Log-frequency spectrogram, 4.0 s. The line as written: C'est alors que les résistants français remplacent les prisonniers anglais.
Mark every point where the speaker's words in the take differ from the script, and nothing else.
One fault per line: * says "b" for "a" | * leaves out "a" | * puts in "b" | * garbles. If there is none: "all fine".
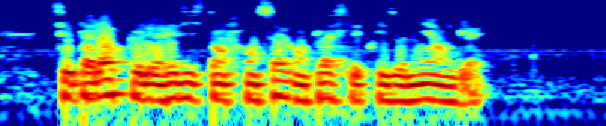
all fine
